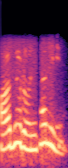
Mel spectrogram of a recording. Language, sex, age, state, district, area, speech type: Nepali, female, 18-30, West Bengal, Alipurduar, urban, conversation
